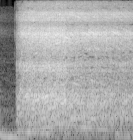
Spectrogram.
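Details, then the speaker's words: Starter tested via the solenoid, not engaging: quick, smooth, high-pitched whir that spins up and holds steady, pinion not pushed out to the crank but rotating freely; normal free spin, starter not seized. "the sound you want to hear that means that it's free spinning in there it's not pushing the gear out to hit your ear crank but it is rotating in there and it's free"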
